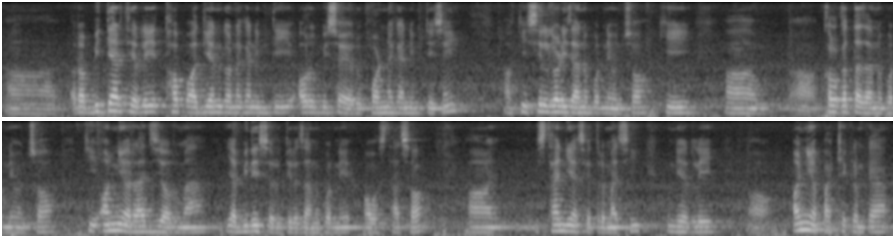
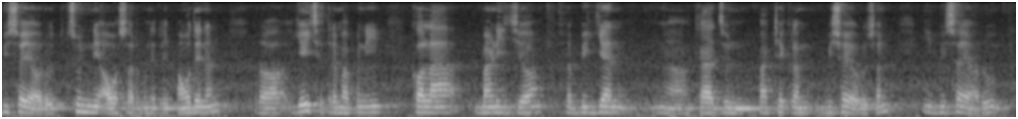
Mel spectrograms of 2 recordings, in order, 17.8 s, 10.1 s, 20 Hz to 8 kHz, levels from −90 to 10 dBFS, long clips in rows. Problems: none marked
